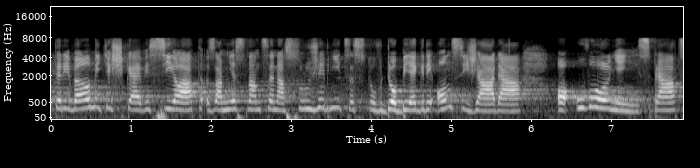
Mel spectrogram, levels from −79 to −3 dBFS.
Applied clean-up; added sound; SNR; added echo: none; none; none; none.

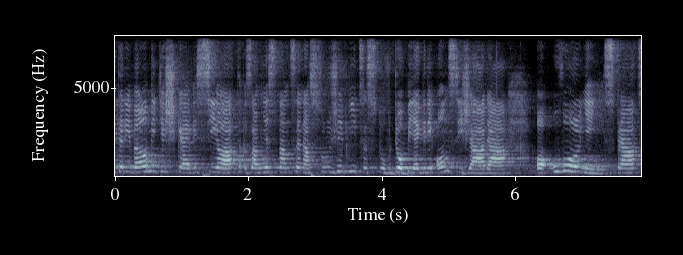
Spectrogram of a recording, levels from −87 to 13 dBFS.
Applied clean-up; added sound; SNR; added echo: neural separator model SepFormer DNS4.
